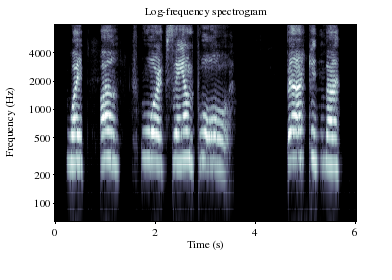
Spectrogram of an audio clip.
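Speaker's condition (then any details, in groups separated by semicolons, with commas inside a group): Cerebral palsy; uses wheelchair, atypical speech brain area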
